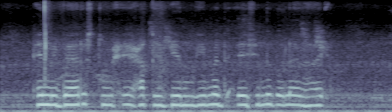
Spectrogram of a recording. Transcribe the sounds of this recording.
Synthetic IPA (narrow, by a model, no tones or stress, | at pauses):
ʕɪlmɪbaːɾɪst̪ʰʊwɑħɑjħɑqiːd͡ʒɪjɛːnmʊɦiːmɐd̪ɛːʃɪnɪɣɔlɛːðɐɦɛj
